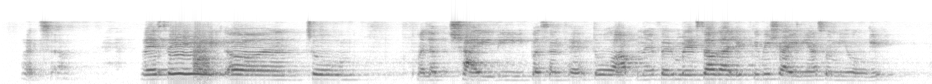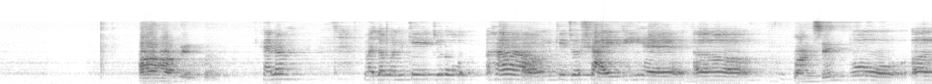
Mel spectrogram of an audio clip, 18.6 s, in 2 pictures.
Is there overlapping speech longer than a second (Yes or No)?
No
